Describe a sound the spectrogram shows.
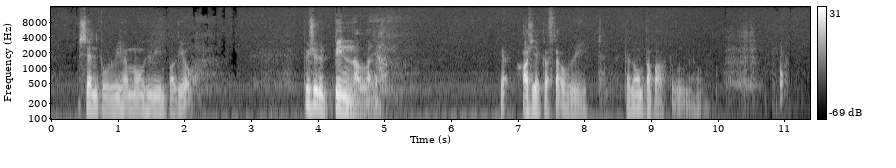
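An elderly man talks with animation, close by.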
